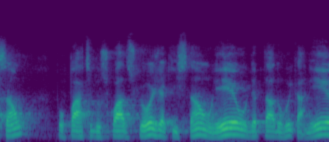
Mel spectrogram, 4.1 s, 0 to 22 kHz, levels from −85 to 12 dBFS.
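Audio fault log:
No faults are heard anywhere in this clip. There is nothing to log for any stretch of the audio.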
